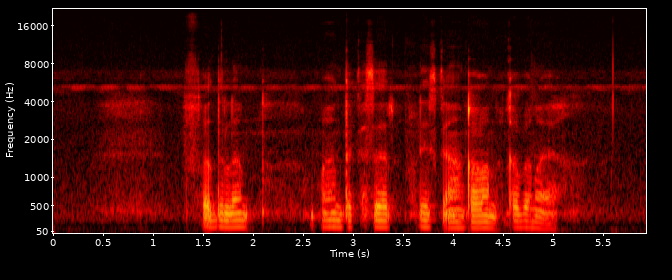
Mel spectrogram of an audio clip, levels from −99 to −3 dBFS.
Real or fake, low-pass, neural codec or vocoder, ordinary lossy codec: real; none; none; none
